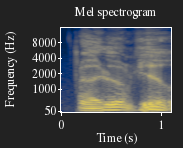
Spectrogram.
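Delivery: very low, dark hero voice. Playing around with others, do the Batman voice as Sylvester Stallone. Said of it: "doing Batman voice as Sylvester Stallone".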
